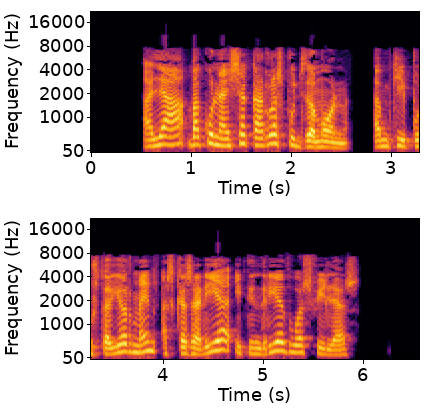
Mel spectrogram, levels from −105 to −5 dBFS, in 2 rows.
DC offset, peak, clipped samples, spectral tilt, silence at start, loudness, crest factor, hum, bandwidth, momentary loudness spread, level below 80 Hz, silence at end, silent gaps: under 0.1%; 0 dBFS; under 0.1%; -4.5 dB/octave; 0.55 s; -16 LUFS; 16 dB; none; 8 kHz; 8 LU; -58 dBFS; 0.65 s; 2.63-2.82 s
